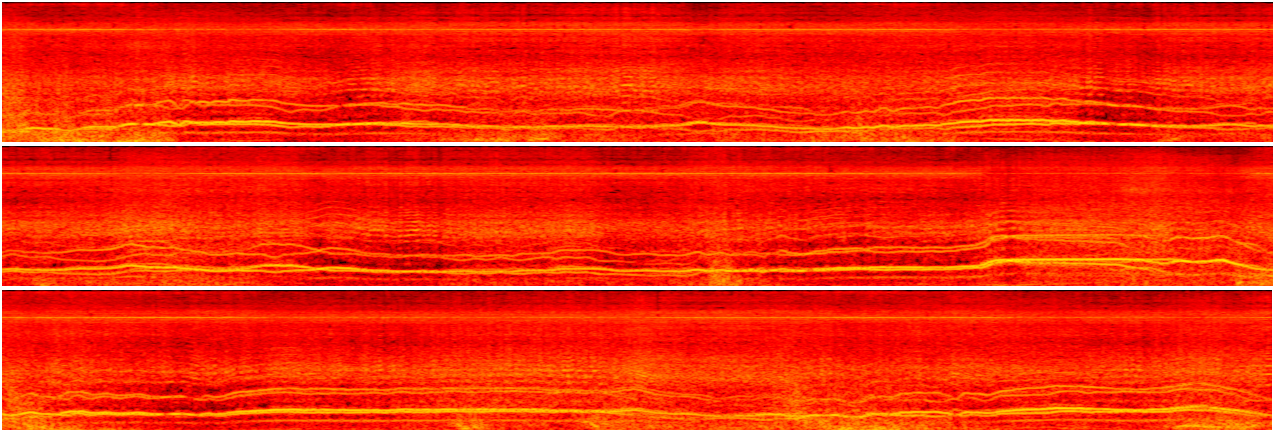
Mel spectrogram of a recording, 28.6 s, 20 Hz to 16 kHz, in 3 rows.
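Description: EMAX Nighthawk Pro 280 racing quadcopter's brushless motors and propellers whining, the pitch rising and falling constantly with the throttle, with a sharp climb about two thirds of the way through. A thin steady high whistle sits above it, and low wind rumble comes and goes on the onboard microphone.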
